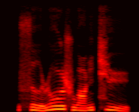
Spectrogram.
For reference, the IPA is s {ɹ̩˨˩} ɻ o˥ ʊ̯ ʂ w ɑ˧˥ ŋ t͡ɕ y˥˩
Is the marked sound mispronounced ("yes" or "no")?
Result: no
